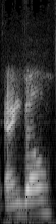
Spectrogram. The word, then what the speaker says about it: Engvall: But I'm talking like Kerfoot and Engvall. That's how you say his name, right? Engvall? – Yeah. Mm-hmm.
